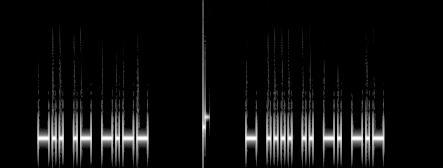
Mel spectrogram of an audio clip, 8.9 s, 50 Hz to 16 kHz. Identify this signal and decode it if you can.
Morse code, heard as a keyed tone, about 17 wpm, 700 Hz. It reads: DAY THINK
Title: Sets of 2 Words - New Word Drill - 17wpm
